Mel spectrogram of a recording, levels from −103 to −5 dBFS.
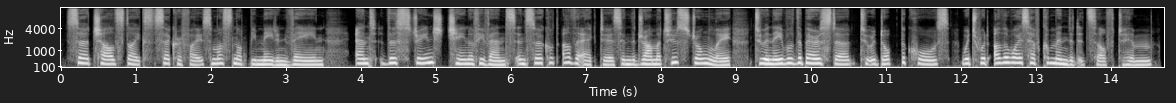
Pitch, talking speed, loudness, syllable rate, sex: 205 Hz, 165 wpm, -19 LUFS, 4.9 syllables/s, female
